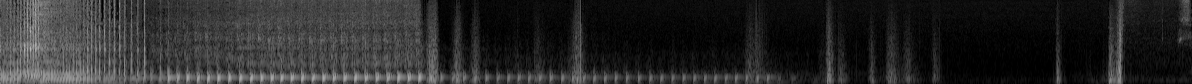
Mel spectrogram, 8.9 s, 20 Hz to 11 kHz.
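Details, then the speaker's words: 2004 Polaris Predator 500 single-cylinder catches and settles into an even, steady thumping idle, with no knocks or rattles, then shuts off; sounds healthy. "it sounds sounds pretty good and there's the video of my 2004 poers Predator 500"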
